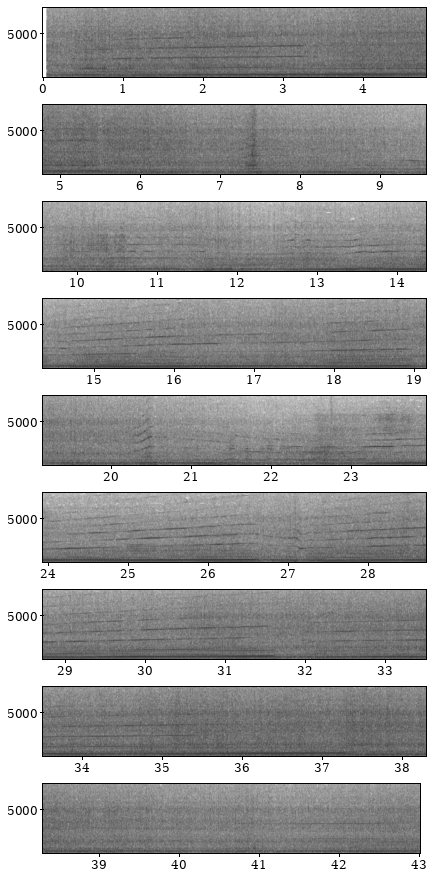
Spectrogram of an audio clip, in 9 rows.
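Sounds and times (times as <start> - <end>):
car engine running hard: 0.0 - 43.0
road noise: 0.0 - 43.0.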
